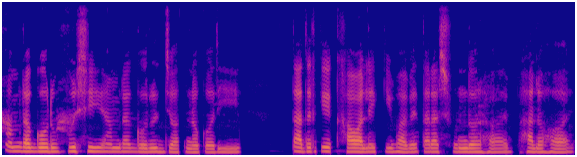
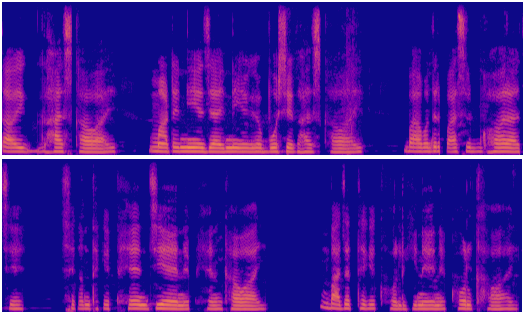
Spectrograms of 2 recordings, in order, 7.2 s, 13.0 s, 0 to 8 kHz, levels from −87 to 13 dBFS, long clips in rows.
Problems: background sounds at intervals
